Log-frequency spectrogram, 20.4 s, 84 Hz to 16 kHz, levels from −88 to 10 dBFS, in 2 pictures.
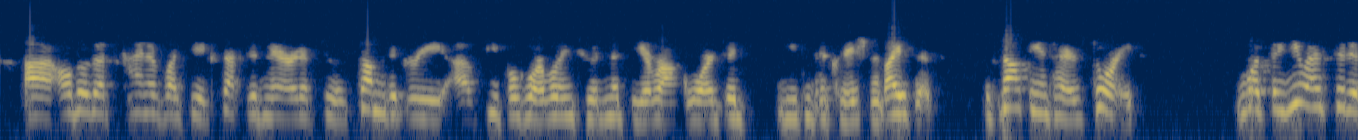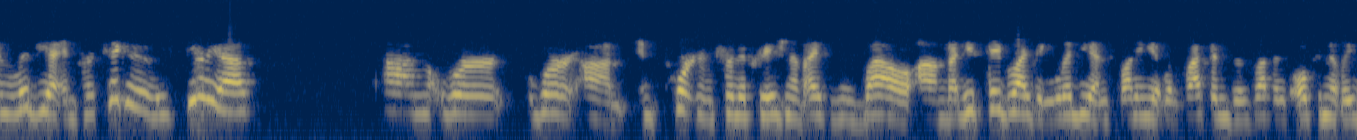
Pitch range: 210-265 Hz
